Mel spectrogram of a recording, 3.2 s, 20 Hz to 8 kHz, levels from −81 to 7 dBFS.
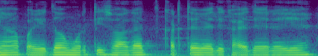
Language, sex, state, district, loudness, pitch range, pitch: Hindi, male, Jharkhand, Ranchi, -14 LUFS, 105-115 Hz, 115 Hz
